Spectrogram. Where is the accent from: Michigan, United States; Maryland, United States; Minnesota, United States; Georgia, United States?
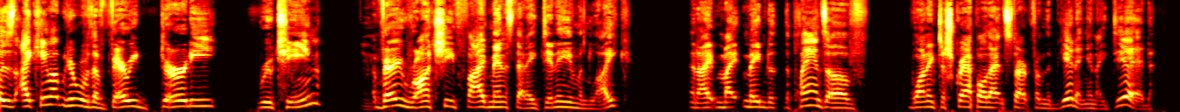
Maryland, United States; Baltimore; for me, who I come from Baltimore, I live amongst people of color.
